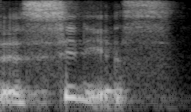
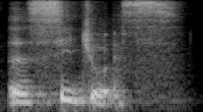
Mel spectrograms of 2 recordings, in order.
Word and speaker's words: assiduous: they used right assiduous except I mispronounced it I said aidus it's assiduous okay assiduous students should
